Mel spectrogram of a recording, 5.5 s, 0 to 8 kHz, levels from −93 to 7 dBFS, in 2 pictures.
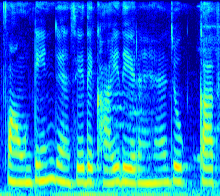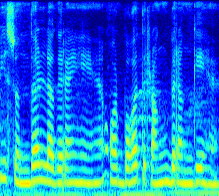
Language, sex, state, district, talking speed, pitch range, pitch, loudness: Hindi, male, Bihar, Gaya, 185 wpm, 210-225 Hz, 215 Hz, -32 LUFS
